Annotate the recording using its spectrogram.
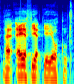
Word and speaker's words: Eyjafjallajökull: It's something along the lines of, and I'm going to apologise for any Icelandics listening, Eyjafjallajökull.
